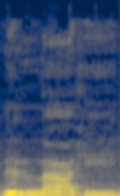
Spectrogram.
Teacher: Pada ayat pertama ini terdapat lam takkik di sini, ada lam berharakat kasrah, dia bertemu dengan lafaz Allah dan itu dibaca tipis, jadi lillahi.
